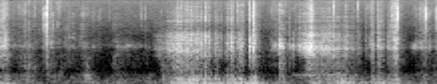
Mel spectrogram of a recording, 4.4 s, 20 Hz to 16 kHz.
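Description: A small, solid, very dry pink bar of soap is held in the hand and cut and scraped with a metal utility-knife blade. Quiet, crisp scraping and sharp bright clicks build into a louder, rasping shave in the middle, centered near 1.8 kHz with some low rumble beneath. Short snapping cuts punctuate it toward the end.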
